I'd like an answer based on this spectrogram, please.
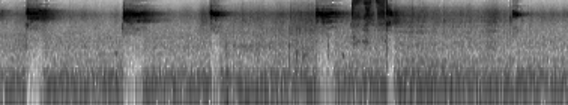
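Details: Crying baby monkey, terrified and mistreated by a big female, gives piercing shrill screams in short bursts about a second apart, some doubled, over a steady low background rumble.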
